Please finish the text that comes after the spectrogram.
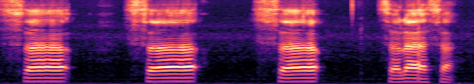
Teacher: C'est une lettre interdentale, c'est-à-dire on la prononce la langue entre les dents.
